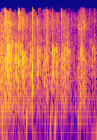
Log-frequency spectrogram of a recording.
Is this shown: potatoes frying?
no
